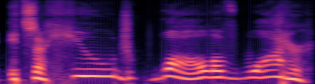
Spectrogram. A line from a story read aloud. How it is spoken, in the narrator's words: gasped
